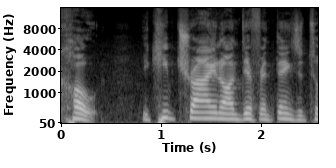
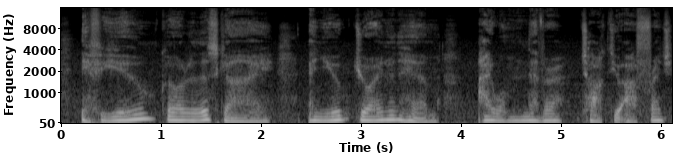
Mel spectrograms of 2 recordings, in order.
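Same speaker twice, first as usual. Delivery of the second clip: very quiet stage whisper, half-whispered; 6 semitones lower, 10 dB quieter than usual. Retelling how an actor delivered a line in a scene: imitating a half-whisper. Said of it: "He literally whispers it".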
